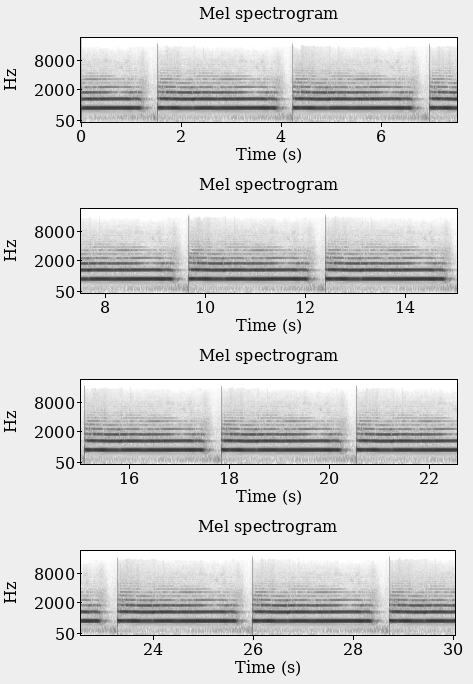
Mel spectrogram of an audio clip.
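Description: A long spiralled horn shofar blown in a series of long, loud blasts, each holding one steady note for about two and a half seconds, with a brief breath between blasts, about eleven in a row.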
